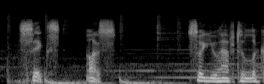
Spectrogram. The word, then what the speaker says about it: Sixtus: this means sixth because the word six along with the t as in sixth is literally its first syllable followed by the latin suffix us pronounced us thus the word 6 us so you have to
